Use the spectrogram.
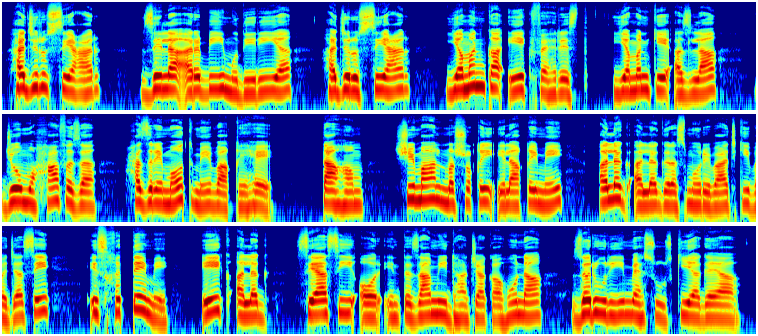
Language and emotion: Urdu, neutral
